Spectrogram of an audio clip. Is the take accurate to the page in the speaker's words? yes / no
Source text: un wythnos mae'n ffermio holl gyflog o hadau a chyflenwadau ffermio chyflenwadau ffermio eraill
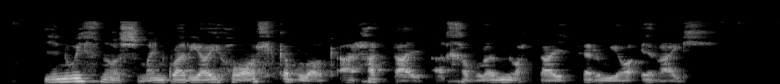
no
